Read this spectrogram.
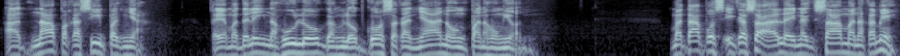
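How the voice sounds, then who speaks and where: A Filipino man hosts a radio drama and narrates, reading a listener's letter in a scripted, dramatic storytelling style. His medium-pitched voice is smooth, recorded dry in a studio with no room sound, over background music.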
